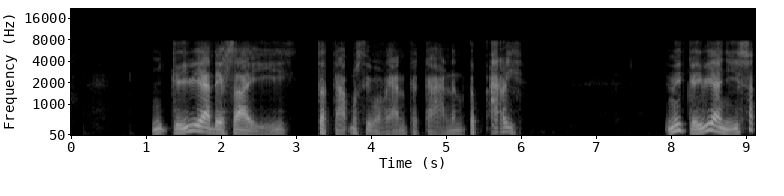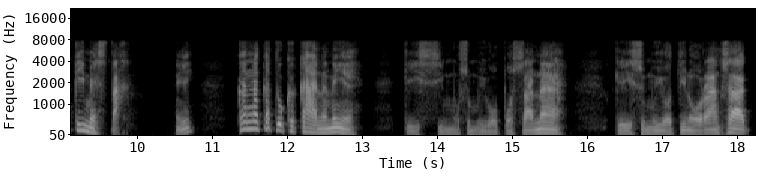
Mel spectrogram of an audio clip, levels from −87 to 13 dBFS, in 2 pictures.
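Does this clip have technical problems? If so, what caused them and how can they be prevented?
Yes. Between 5.20 and 6.13 s there is repeated packet loss, which gives a robotic sound. Seven gaps, the longest 38 ms, were patched by extending the previous sound, so about 16% of that stretch is synthetic. On a spectrogram this shows as repeated smeared, over-regular harmonic patches, and the waveform has periodic copied cycles. A more stable network path, or forward error correction and redundancy on the call, would prevent it.

Short concealed packet loss occurs twice, at 6.51–6.54 s and 6.58–6.72 s. Each time about 20 ms of audio never arrived and roughly 14 ms was filled in, leaving a brief smear or wobble. The spectrogram shows a short blurred slice where fine detail vanishes. Packet redundancy or a less congested link prevents this.

A short stall from a late packet follows at 6.81–6.85 s. 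The jitter buffer ran dry, so the last sound was held for 20 ms until the packet arrived, adding 20 ms of delay without losing any audio. The waveform shows a stretched, repeated segment and the spectrogram a briefly frozen band. A slightly deeper or adaptive jitter buffer prevents this.

Nothing is present above 8 kHz, which fits a wideband call codec such as G.722.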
